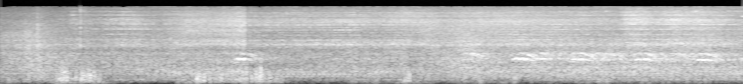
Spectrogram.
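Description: Kobe Municipal Subway train running, a steady rumble and hiss. From about halfway in, a warbling electronic tone repeats about twice a second over it.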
